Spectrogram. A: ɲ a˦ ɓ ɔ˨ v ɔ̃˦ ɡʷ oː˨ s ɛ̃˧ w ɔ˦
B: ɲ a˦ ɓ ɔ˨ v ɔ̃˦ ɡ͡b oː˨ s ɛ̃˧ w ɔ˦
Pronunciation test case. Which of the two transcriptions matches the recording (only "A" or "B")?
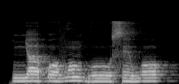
B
